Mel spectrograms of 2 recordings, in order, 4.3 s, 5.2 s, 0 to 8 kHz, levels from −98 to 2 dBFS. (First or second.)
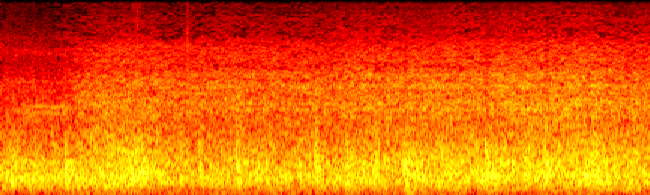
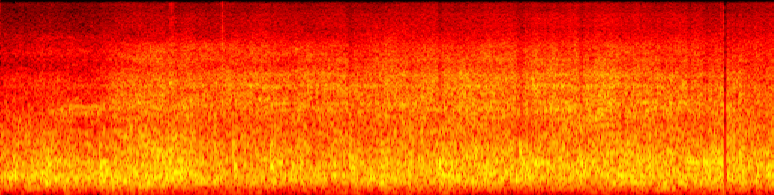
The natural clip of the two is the first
